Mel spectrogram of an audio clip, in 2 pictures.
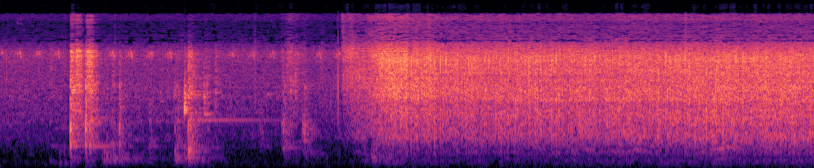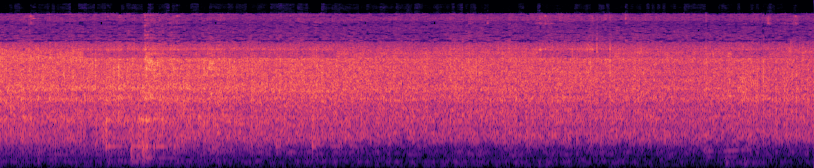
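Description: Vegetables hit hot oil in a pan with a few sharp clatters, then a loud, steady frying sizzle that carries on evenly at close range as a homemade vegetable dish cooks.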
